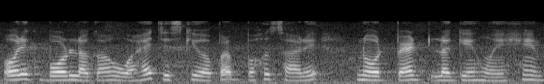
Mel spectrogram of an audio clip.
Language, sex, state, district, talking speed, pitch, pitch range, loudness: Hindi, female, Punjab, Pathankot, 155 wpm, 195 Hz, 180-210 Hz, -17 LUFS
